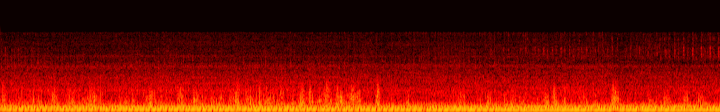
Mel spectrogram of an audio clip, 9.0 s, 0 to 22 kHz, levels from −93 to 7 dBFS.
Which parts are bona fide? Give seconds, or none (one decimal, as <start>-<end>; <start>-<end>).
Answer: 0.0-5.3; 5.9-9.0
